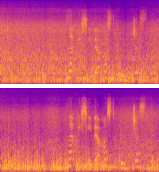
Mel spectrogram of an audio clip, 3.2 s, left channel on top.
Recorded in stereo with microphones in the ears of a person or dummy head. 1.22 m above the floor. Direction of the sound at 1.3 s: 15° left (ahead or behind).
